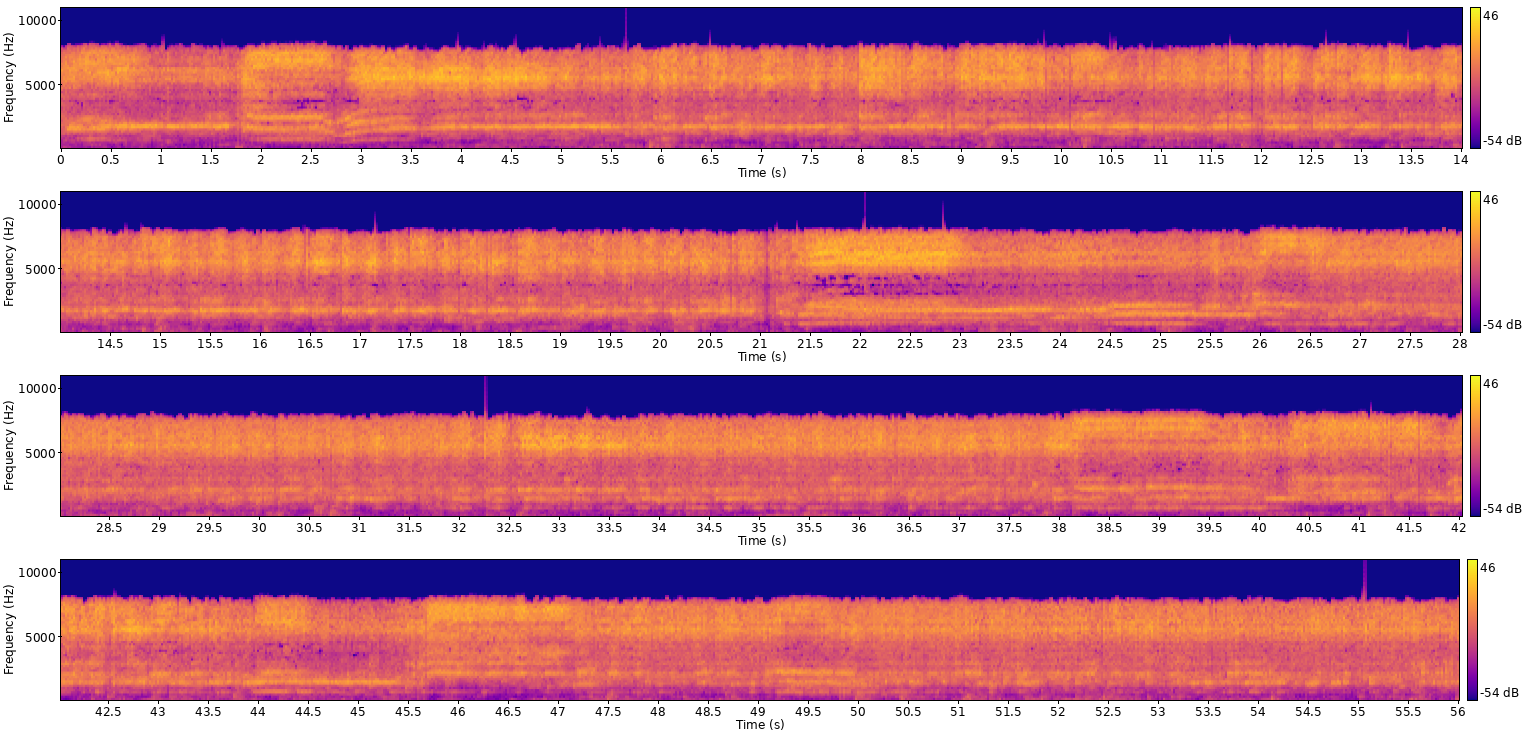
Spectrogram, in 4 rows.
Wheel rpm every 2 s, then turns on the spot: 230, 210, 230, 230, 230, 230, 230, 230, 230, 230, 220, 200, 200, 200, 200, 200, 200, 200, 200, 200, 200, 200, 200, 200, 200, 200, 200, 200.
none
